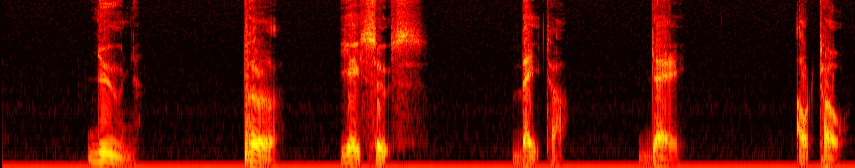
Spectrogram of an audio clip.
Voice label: drill, ntgreek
